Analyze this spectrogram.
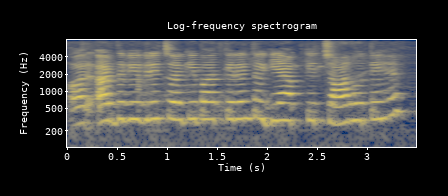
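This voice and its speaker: A woman's voice: high voice, flat delivery, moderate pace. A woman teaching a grammar lesson, explaining patiently and repeating each example while checking that her students follow. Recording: roomy, distant mic with faint background noise.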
